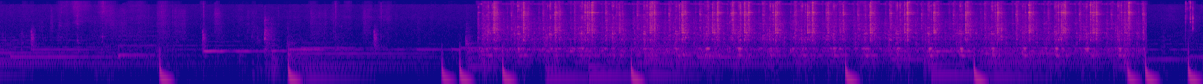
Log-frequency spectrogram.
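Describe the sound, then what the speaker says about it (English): Sewing machine top stitching folded fabric for a feather robe, first a few scattered clicks and short runs, then a fast continuous rattling stitch that runs steadily for several seconds, close and fairly quiet. "And now I'm folding it over and top stitching."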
